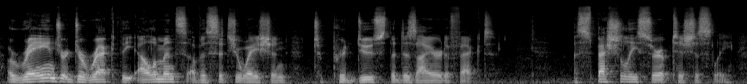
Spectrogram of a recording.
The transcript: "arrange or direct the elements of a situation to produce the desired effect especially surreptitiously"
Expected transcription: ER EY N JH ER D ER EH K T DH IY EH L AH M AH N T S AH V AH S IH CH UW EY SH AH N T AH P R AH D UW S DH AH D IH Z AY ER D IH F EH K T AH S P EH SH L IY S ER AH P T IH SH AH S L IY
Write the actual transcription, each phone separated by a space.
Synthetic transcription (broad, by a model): ER EY N JH ER D ER EH K T DH IY EH L AH M AH N T S AH V AH S IH CH UW EY SH AH N T AH P R AH D UW S DH AH D IH Z AY ER D IH F EH K T AH S P EH SH L IY S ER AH P T IH SH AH S L IY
